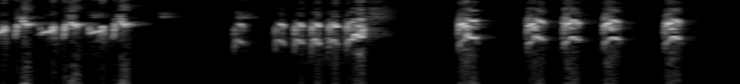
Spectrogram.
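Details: Long-tailed shrike song, a lively bout meant to prompt a silent captive bird to sing: rapid harsh chattering notes in quick runs, then a pause and a slower series of separate loud raspy notes.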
